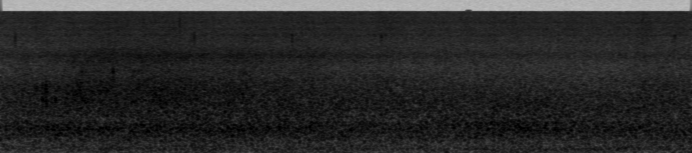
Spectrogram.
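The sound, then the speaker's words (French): Rough sea waves crash and churn continuously while strong wind roars across a cold beach, a loud, dense, unbroken wash of noise with no voices. “Donc on arrive, il y a du vent, il fait froid, il y a des vagues vraiment mauvaises.”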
